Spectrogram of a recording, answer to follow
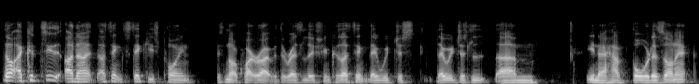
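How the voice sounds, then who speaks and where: A man's voice: low-pitched, fast, no room sound, highs cut off. A man co-hosting a live podcast, rambling through ideas and speculation with a laugh. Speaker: podcast co-host. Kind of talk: casual live-stream chat.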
